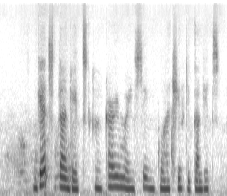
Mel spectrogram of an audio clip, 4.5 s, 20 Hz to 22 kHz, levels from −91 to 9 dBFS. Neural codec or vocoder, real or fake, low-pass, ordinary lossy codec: codec, 44.1 kHz, 2.6 kbps, DAC; fake; 19.8 kHz; Opus, 64 kbps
